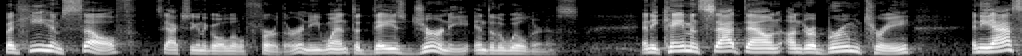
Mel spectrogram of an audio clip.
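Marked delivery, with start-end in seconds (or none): none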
